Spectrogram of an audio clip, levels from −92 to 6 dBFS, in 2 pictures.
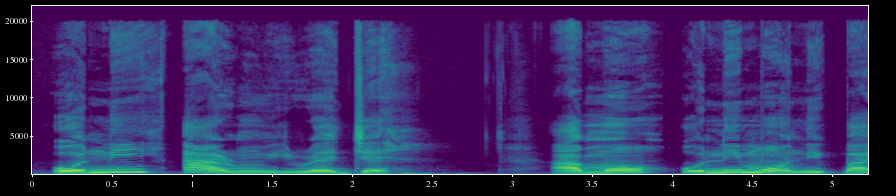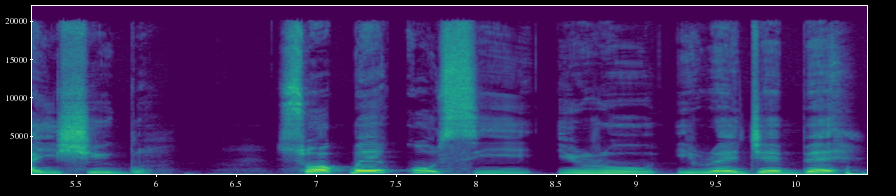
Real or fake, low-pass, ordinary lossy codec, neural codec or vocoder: real; none; none; none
